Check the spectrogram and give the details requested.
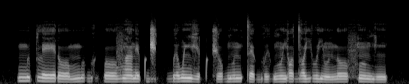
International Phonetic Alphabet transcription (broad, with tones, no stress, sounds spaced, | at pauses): m ɨ˦ p l eː˧ ɾ oː˨ m u˦ ɡʷ e˦ k͡p oː˧ v ã˦ ɾ e˧ p d͡ʒ i˨ k ɡ͡b ə˦ w ĩ˦ ɣ e˨ p t͡ʃ o˨˦ b ũ˦ n t ɛ˨ ɡʷ iː˨ ɡʷ ũ˧ j ɔ˧ d ɔ˦ j u˦ j ũ˨ n oː˦ f ũ˦ ɡ ĩ˨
